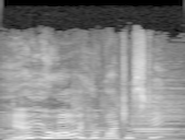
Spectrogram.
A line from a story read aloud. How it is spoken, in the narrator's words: he cried proudly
